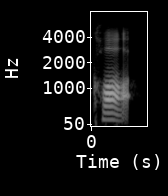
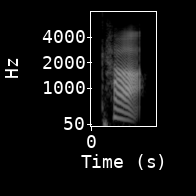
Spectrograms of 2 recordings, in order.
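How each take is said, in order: First: The vowel is made further back. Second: The vowel is made too far forward. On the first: The speaker calls it right. "I think it's like that" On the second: The speaker calls it wrong. "No, that's too forward"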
